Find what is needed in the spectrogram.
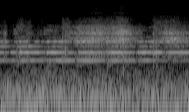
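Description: CSX freight train passing: a low rumble of locomotives and wheels on rail, with scattered clacks and steady high ringing tones over it.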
